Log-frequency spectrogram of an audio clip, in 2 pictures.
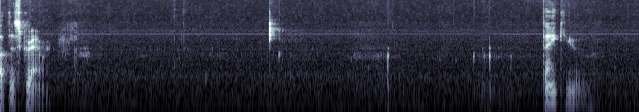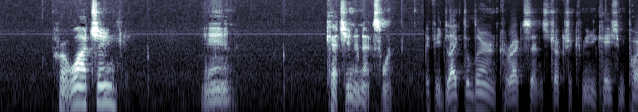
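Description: A middle-aged man speaks calmly into a microphone, in short bursts with pauses.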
